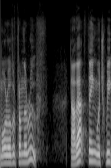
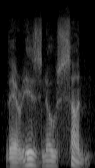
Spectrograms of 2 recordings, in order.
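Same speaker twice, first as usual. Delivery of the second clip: hushed, very low, very soft, drawn-out witch voice; 8 semitones lower, 13 dB quieter than usual. Narrator reads the witch repeating her words, in a softer and deeper voice. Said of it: "in a softer and deeper voice".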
